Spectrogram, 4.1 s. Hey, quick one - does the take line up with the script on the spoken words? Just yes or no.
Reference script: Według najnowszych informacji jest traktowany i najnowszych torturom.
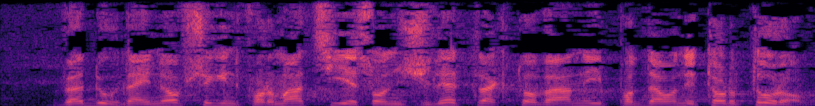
no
